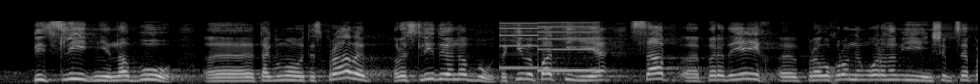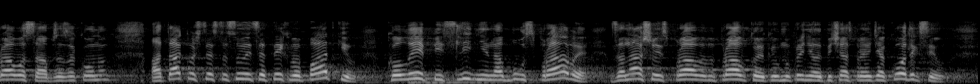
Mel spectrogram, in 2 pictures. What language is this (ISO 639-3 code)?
ukr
